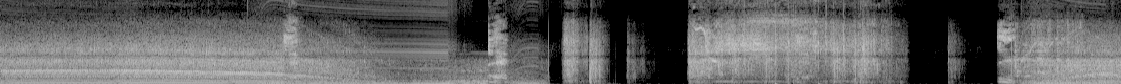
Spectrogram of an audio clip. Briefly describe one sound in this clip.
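A car engine roars at speed.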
